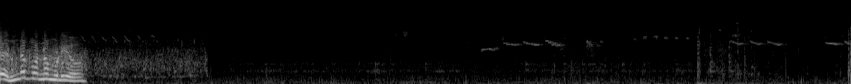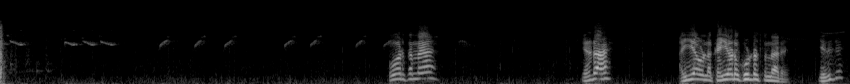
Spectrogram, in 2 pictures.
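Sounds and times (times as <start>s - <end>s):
birds chirping: 0.0s - 2.1s, 3.6s - 13.4s, 15.4s - 17.0s.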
